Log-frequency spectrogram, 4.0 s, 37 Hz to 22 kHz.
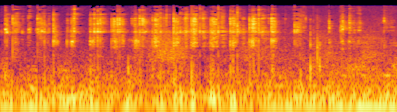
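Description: A small, hollow, lilac matte plastic butterfly-shaped claw hair clip with teeth is tapped and scratched with long nails, and its spring hinge is clicked open and shut. The result is a continuous run of bright, dry ticks and scratchy rustles with a thin ringing tone around 3.5 kHz, and almost no low end.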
